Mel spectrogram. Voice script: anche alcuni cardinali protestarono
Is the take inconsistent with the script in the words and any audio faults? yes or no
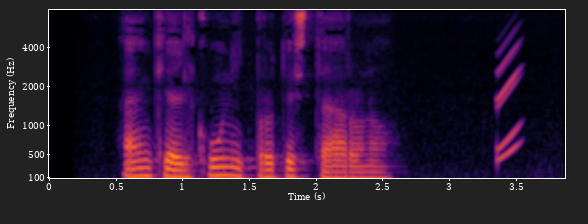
yes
